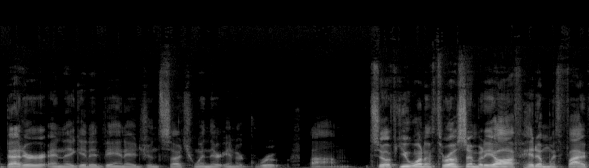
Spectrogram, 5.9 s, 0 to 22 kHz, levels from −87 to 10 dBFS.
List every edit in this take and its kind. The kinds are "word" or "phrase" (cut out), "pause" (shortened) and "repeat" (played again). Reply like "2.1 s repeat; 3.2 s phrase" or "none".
3.0 s pause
